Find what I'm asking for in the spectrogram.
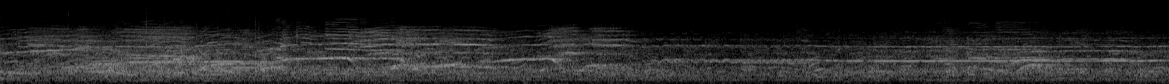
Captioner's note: cheering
